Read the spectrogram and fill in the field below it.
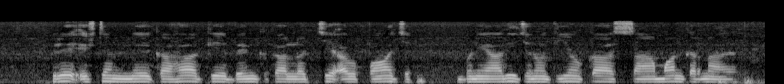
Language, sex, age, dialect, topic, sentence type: Hindi, male, 18-24, Kanauji Braj Bhasha, banking, statement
